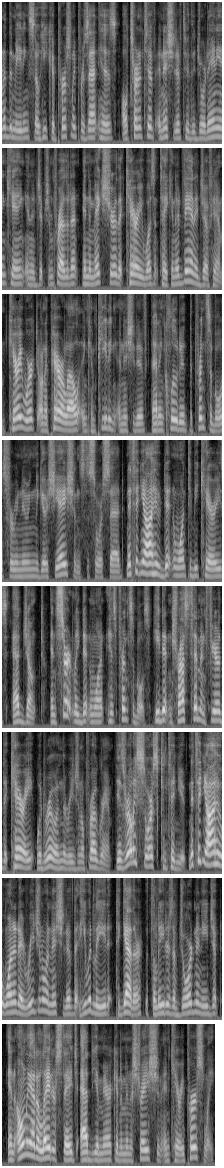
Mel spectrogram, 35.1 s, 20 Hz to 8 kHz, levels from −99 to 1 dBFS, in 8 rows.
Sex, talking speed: male, 180 wpm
